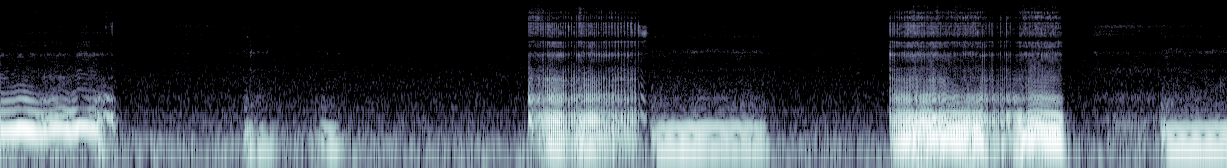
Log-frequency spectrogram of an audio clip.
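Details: Two sleepers, a sleeper and her foster brother, snoring in turn: one with deep buzzing snores, one with higher rumbling snores, a few seconds apart; snoring duet.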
